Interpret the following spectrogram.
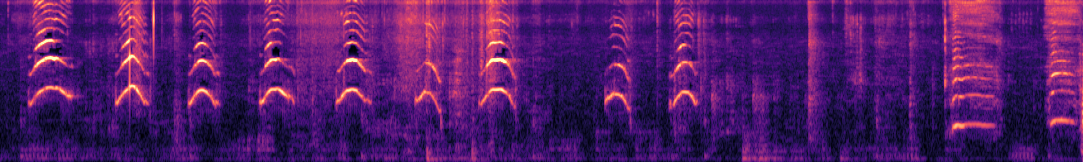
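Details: Newborn kittens, part of a litter of five born to a rescued street cat in India, give a run of short high arched mews in quick succession, then a few longer wavering cries, with soft handling noises between.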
